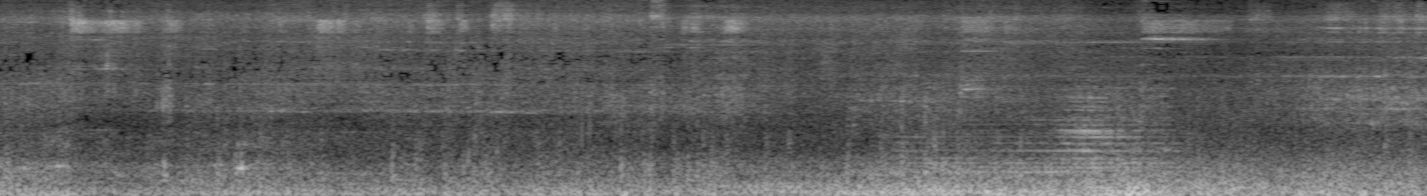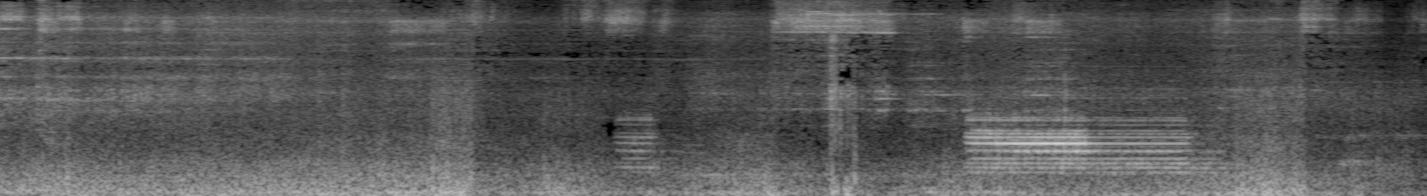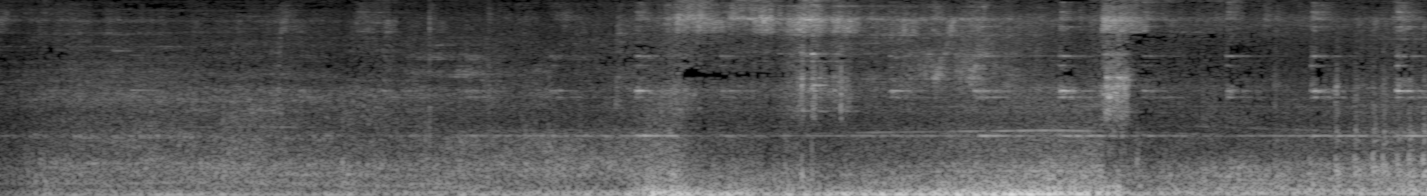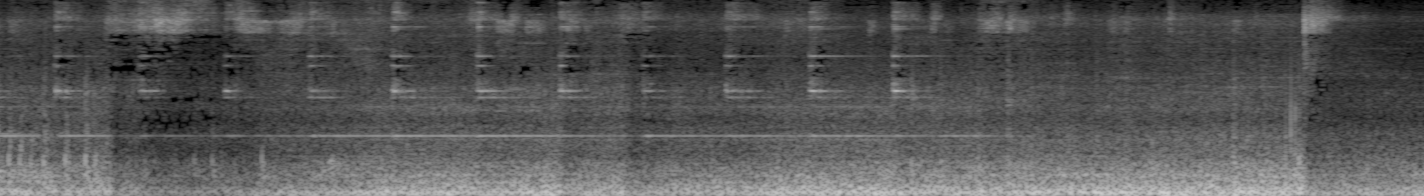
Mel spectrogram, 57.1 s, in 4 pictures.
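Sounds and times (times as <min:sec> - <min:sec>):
passenger train arriving: 0:00.0 - 0:57.0
high wheel squeal: 0:09.6 - 0:17.4
train horn chord: 0:10.3 - 0:11.5, 0:20.5 - 0:21.1, 0:24.0 - 0:26.5
wheels clacking over rail joints: 0:30.9 - 0:47.0.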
